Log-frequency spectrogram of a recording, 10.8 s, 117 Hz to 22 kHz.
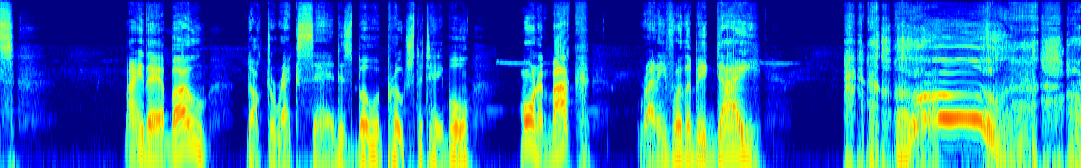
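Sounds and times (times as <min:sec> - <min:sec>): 
speech: 0:01.2 - 0:07.7, 0:08.4 - 0:10.8
dog snuffly grunts and yips: 0:08.4 - 0:10.8
dog howling excitedly: 0:08.7 - 0:10.8.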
